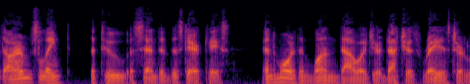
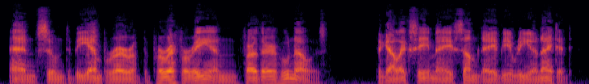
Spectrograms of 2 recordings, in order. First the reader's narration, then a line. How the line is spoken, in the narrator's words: Wina's added blandly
